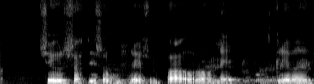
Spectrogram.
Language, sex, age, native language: Icelandic, male, 13, Icelandic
